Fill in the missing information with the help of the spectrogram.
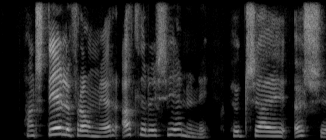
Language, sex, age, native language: Icelandic, male, 12, Icelandic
